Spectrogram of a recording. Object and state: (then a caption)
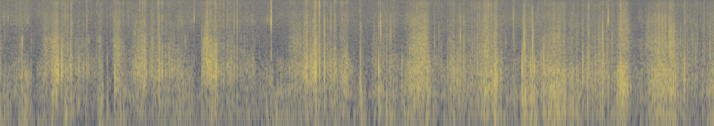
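Silicone microphone ear being scratched. A thin wooden ear pick scratches inside the canal of a small, hollow white silicone dummy ear on a binaural microphone, held by a gloved hand. Close, dry scraping and rustling come in quick bursts, mostly low and mid in tone with little high content.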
